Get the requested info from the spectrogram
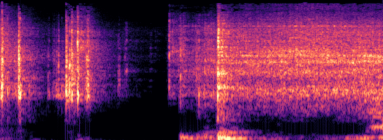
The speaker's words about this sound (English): See this gadget here? Pretty clever, huh? Yeah. Miniature Sherman tank. What's it do? Watch.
